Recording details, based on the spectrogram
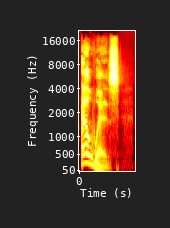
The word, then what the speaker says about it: Elwes: It's pronounced like it's spelled Elwes.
